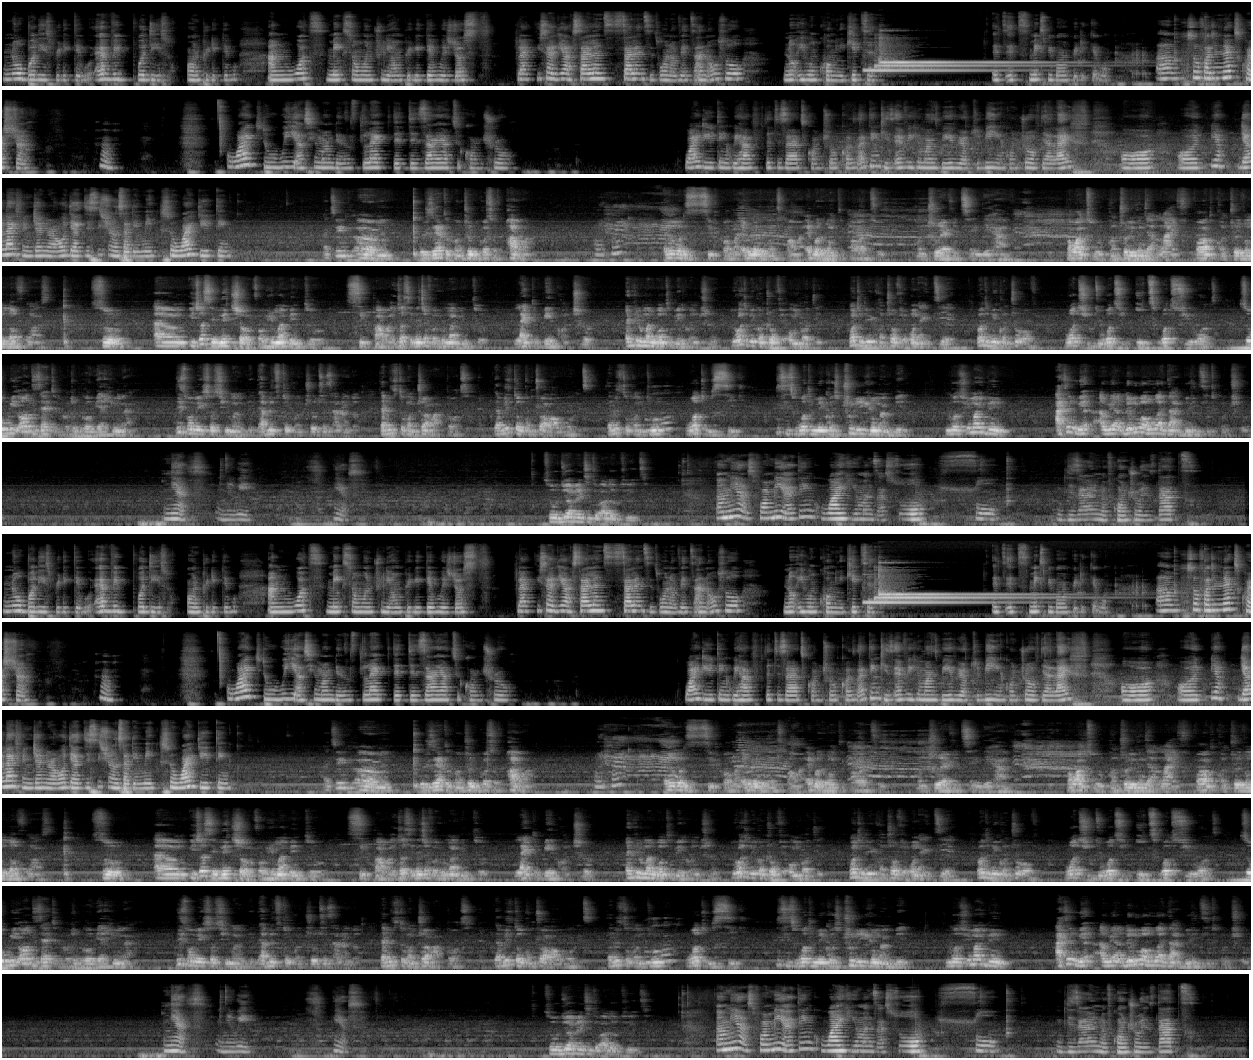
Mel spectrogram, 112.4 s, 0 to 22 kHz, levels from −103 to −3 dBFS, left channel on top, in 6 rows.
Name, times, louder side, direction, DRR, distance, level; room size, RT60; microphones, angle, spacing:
voice 1, 0.0-2.5 2.8-4.5 4.9-7.1 7.7-9.0 9.3-11.1 11.7-13.1 14.8-16.6 17.3-19.1 20.2-20.4 21.4-21.7 22.1-26.3 29.0-40.9 46.3-46.8 84.6-85.0 96.1-97.4 98.6-99.1 103.9-104.1 104.4-107.5 107.9-108.6 109.5-111.2, right 2 dB, 20° right, 0.4 m, -35 dB
sound 1, 12.9-15.7, right 3 dB, 80° right, 0.4 m, -29 dB
voice 2, 42.3-43.3 43.7-45.4 47.4-50.7 51.2-52.6 53.4-55.1 55.4-56.8 57.7-58.1 58.5-61.0 61.6-63.4 63.9-64.5 64.8-65.0 65.5-68.4 68.9-70.4 70.8-71.7 72.1-74.3 74.8-76.9 77.5-80.2 80.6-81.8 82.3-83.5 84.0-84.9 85.2-85.9 86.5-88.5 89.1-90.0 90.7-92.9 101.9-103.2, left 2 dB, 70° left, 0.5 m, -30 dB
sound 2, 46.4-47.7 48.4-49.4 50.1-51.5 52.6-53.8, right 3 dB, 55° right, 0.7 m, -47 dB
2.4 x 2.4 x 2.4 m
head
